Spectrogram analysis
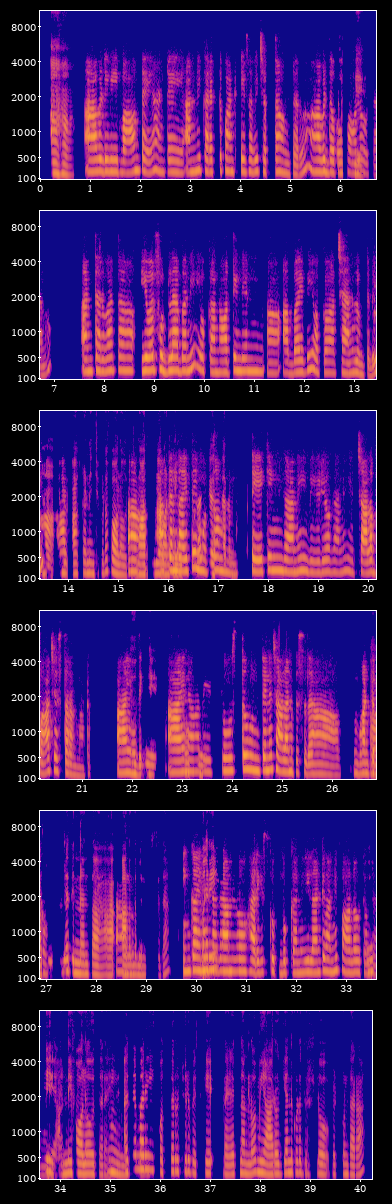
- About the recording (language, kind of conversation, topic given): Telugu, podcast, మీరు కొత్త రుచులను ఎలా అన్వేషిస్తారు?
- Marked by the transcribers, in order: in English: "కరెక్ట్"; in English: "ఫాలో"; in English: "అండ్"; in English: "నార్తిండియన్"; in English: "ఫాలో"; in English: "నార్తిండియా"; in English: "టేకింగ్"; in English: "ఇన్‌స్టాగ్రామ్‌లో"; in English: "ఫాలో"; in English: "ఫాలో"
